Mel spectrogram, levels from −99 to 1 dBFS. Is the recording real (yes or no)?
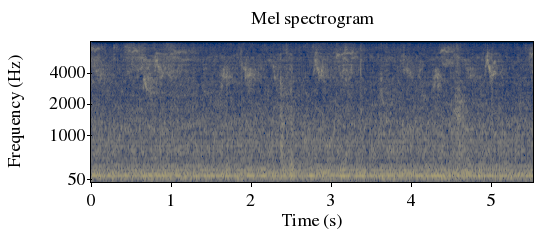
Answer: no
